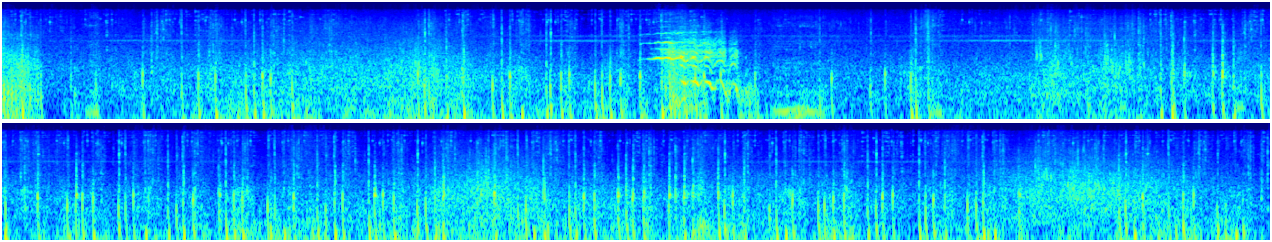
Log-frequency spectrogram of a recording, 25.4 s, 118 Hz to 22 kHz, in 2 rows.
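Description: Horse hooves clip-clop at a steady gallop through the whole stretch in The Witcher 3 video game, with background game ambience and a brief louder burst partway through.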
